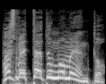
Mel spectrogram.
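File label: curious, Italian; mohaa; dialogue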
